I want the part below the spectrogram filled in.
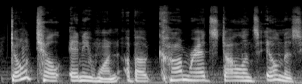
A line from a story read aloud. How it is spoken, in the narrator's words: he shouted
